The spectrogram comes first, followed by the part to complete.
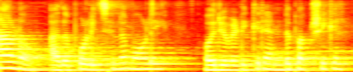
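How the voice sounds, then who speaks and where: A man's voice: high voice, fairly even intonation, moderate pace, faint music behind, close to an everyday voice. A woman voicing a scheming young man who gloats and sweet-talks in a storybook reading, in an echoey room. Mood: gloating. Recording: echoey room with long reverb.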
